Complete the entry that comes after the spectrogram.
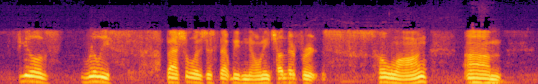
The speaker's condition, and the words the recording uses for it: Stuttering. And the reason why I say that is just because on the phone or, you know, I you know, assume on the radio, it can sound like maybe there's a bad connection or something like that.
